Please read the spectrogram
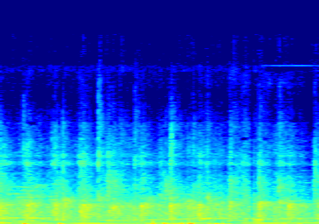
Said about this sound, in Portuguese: Aplauda.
